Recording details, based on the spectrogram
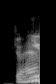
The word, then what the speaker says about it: Johanna: Johanna? – You did.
